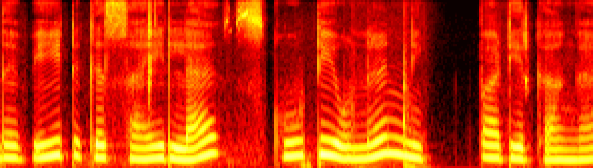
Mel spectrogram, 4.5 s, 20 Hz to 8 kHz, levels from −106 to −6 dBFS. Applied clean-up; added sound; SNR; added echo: none; Walk, footsteps; 19 dB; none.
